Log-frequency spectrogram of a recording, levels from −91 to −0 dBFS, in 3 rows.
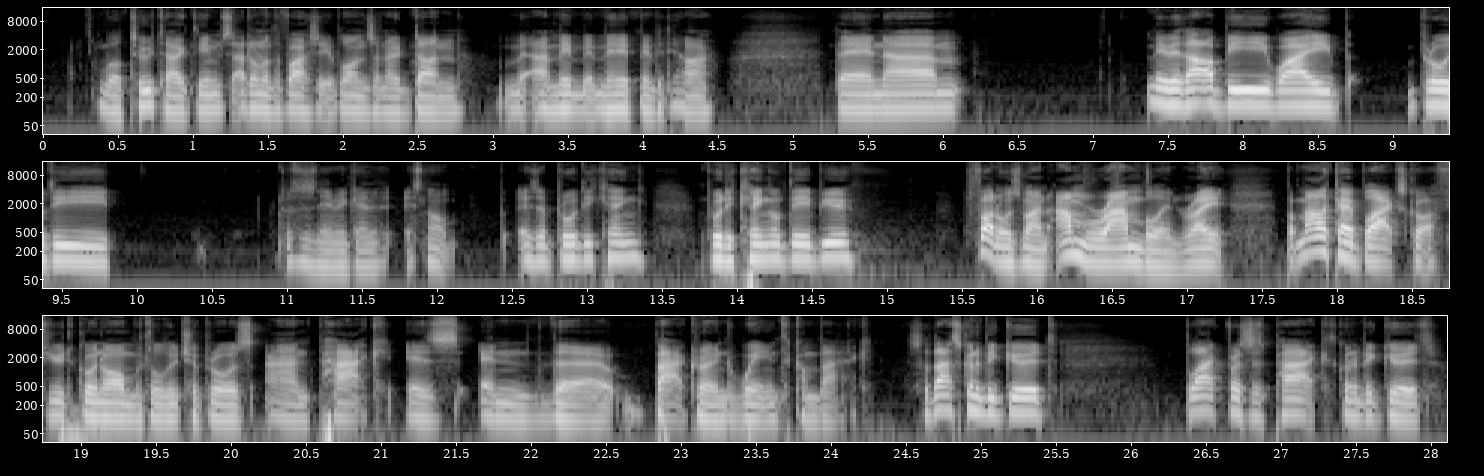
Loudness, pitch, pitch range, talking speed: -20 LUFS, 120 Hz, 105-140 Hz, 175 wpm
